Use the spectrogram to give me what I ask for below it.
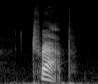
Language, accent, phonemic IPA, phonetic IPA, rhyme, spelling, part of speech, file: English, US, /tɹæp/, [t̠ɹ̠̊˔æp], -æp, trap, noun / verb, En-us-trap.ogg
- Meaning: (noun) A machine or other device designed to catch (and sometimes kill) animals, either by holding them in a container, or by catching hold of part of the body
